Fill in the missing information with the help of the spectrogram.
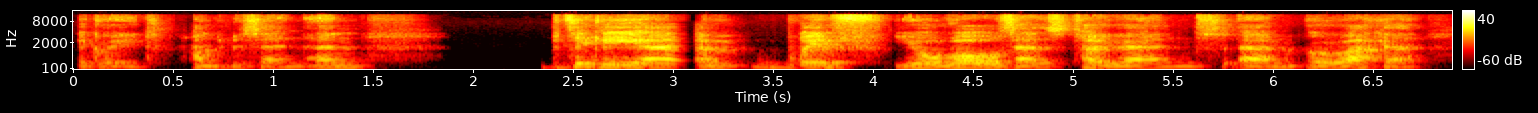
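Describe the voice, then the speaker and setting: A man's voice: medium pitch, measured pace, recorded from a distance. A man hosting an interview, asking friendly questions with many fillers. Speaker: interview host. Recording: roomy sound from off-mic.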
